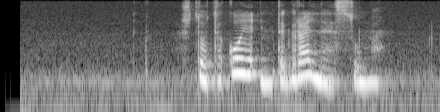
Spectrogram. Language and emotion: Russian, neutral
